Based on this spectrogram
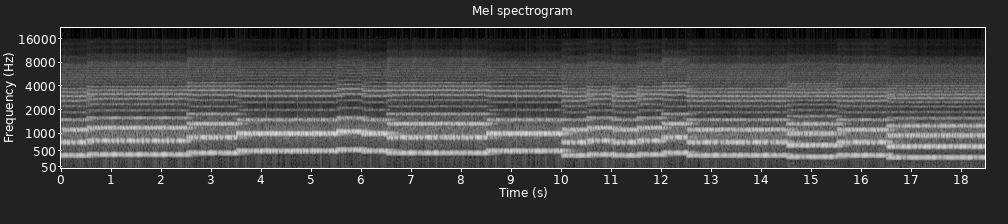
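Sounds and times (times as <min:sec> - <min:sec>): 
sopranos singing: 0:00.0 - 0:18.4.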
